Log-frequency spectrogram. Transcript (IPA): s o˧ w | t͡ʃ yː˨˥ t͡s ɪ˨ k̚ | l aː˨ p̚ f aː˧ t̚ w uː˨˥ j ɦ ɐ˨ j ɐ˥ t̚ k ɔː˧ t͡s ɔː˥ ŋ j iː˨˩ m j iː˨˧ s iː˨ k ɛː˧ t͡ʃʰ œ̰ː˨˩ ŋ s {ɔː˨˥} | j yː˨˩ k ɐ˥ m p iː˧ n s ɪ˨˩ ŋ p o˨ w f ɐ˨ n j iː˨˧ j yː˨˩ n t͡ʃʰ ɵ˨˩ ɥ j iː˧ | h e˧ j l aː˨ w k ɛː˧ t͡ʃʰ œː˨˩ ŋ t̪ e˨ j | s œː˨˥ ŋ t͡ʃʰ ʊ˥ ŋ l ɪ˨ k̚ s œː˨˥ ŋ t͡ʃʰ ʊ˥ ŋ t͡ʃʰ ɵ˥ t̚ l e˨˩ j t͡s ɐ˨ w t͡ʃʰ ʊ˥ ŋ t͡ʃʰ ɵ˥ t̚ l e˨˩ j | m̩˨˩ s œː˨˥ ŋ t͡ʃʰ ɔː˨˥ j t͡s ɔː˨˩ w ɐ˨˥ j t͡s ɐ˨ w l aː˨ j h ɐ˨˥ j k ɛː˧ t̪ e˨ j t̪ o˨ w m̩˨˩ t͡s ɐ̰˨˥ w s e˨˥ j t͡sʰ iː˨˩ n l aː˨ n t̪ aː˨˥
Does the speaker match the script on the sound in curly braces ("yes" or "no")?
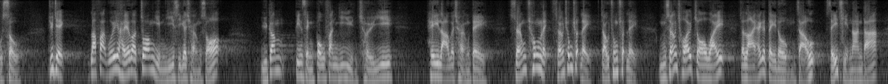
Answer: yes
